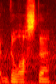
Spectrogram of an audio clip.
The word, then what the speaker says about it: Gloucester: So Lester, Worcester, Gloucester, they all spelled with that weird cester thing. It's you don't pronounce that.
